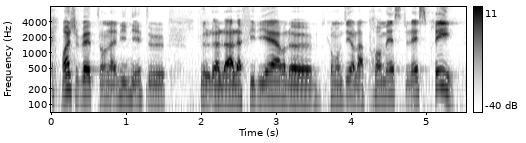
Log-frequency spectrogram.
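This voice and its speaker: A man speaks in a non-native accent at a medium pitch and a moderate pace. His tone is bright and sharp, with fairly even intonation. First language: English (speaking French). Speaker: visiting preacher. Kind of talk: sermon. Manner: halting, many hesitations.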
